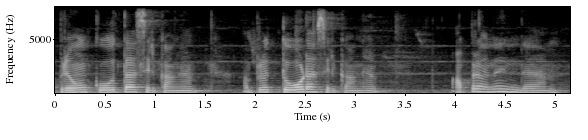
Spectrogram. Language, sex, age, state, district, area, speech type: Tamil, female, 18-30, Tamil Nadu, Nilgiris, rural, spontaneous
